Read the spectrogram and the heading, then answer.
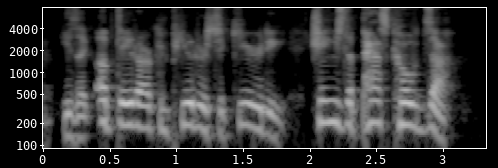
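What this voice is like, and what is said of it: Put-on New York Chicago accent. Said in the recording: “a weird kind of New York, Chicago accent ... he sometimes sounds like Chicago”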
